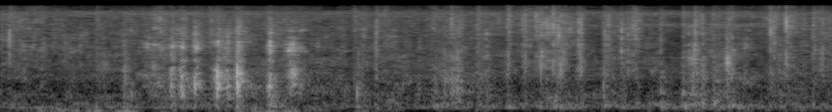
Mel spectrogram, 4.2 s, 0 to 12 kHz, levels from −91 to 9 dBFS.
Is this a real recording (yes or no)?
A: no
